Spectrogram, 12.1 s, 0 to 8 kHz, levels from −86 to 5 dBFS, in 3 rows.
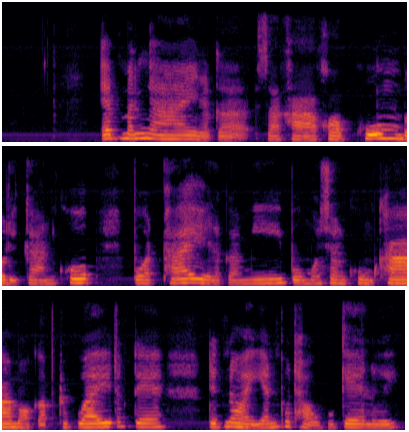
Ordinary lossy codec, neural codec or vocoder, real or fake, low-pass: none; vocoder, 44.1 kHz, 128 mel bands every 256 samples, BigVGAN v2; fake; 7.2 kHz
